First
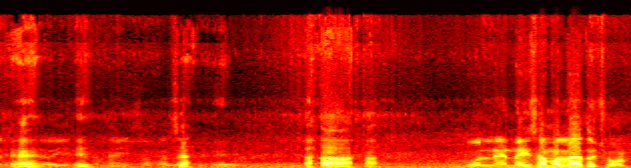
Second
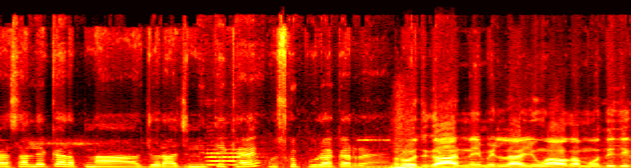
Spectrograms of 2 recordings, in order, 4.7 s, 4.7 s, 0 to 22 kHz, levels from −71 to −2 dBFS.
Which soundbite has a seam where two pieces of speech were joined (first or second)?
second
